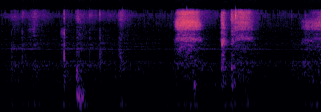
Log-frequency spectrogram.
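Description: Near silence in a small room, with a few faint clicks of a stylus writing on a tablet and a couple of soft breath-like hisses about midway.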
